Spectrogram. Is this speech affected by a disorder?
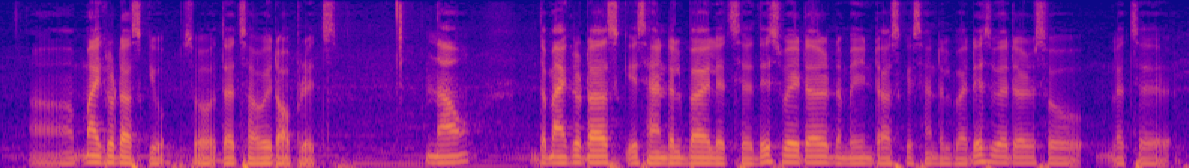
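No.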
